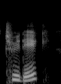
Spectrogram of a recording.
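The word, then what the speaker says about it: Tudyk: Um, apparently, um, how to pronounce Alan Tedik, which is Tudik.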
